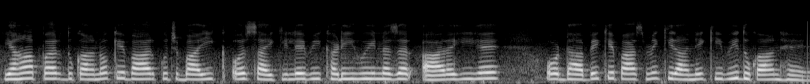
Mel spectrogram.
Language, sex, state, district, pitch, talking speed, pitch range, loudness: Hindi, female, Rajasthan, Jaipur, 250 Hz, 190 wpm, 240-260 Hz, -13 LUFS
